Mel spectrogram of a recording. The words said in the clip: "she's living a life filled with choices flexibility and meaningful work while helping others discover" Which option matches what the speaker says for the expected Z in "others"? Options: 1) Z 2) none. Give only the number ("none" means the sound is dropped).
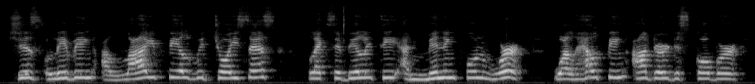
2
